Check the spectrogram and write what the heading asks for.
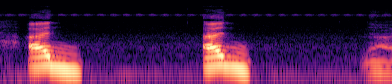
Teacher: Jim ini sifatnya syiddah, kuat, syiddah kuat. Aj, dia tertahan, dia tertahan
